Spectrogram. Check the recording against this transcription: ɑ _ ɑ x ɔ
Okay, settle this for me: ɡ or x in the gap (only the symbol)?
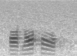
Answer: ɡ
